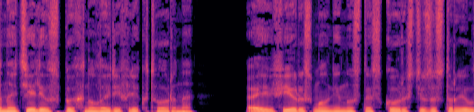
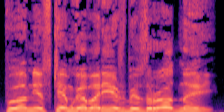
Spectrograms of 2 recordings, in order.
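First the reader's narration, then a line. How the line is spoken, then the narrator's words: Sudden fierce shout. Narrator (Russian): Вдруг рявкнул свирепо один из телохранителей архидемона, переходя на крик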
